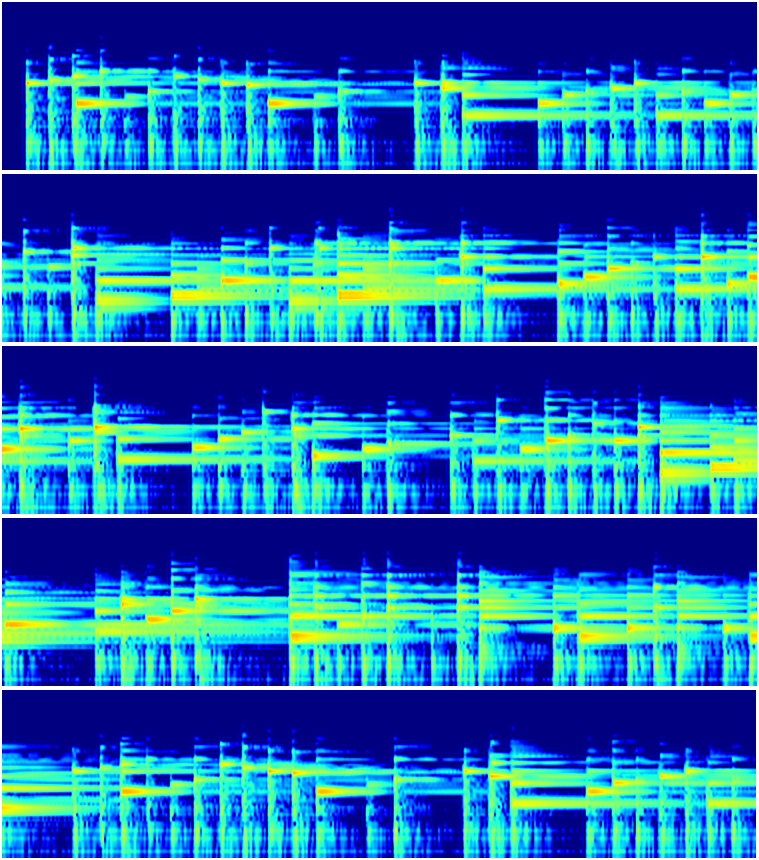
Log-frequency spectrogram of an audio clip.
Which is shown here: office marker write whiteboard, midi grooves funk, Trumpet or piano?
piano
